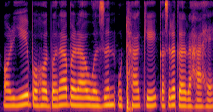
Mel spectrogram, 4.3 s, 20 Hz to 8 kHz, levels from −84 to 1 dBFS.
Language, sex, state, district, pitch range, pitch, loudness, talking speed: Hindi, female, Bihar, Madhepura, 195-210 Hz, 200 Hz, -16 LUFS, 155 wpm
